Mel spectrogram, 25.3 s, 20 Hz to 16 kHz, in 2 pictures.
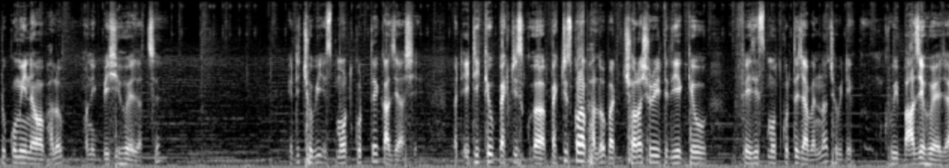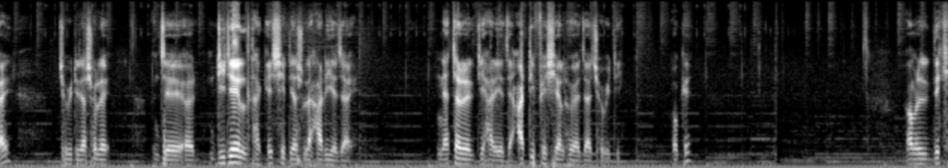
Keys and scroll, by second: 16.1 ctrl+alt+z, 22.8 ctrl+-.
